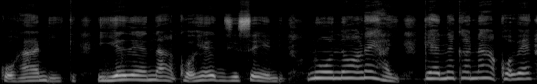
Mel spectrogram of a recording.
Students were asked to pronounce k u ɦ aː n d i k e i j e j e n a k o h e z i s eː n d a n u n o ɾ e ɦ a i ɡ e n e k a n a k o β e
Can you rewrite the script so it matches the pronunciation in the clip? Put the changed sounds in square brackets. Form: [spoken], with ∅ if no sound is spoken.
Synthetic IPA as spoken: k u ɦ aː n d i k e i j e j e n a k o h e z i s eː n d [i] n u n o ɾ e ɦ a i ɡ e n e k a n a k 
